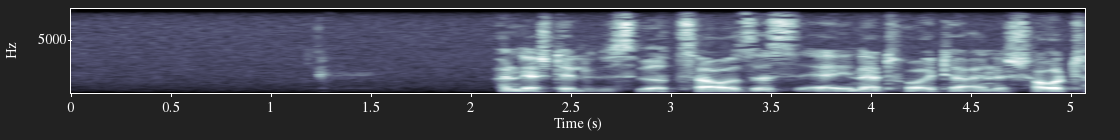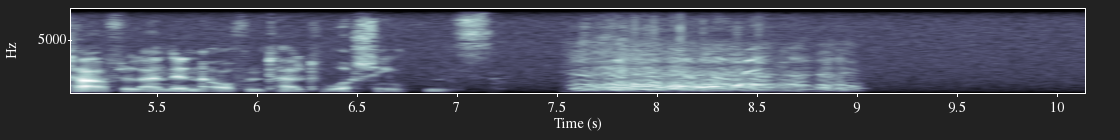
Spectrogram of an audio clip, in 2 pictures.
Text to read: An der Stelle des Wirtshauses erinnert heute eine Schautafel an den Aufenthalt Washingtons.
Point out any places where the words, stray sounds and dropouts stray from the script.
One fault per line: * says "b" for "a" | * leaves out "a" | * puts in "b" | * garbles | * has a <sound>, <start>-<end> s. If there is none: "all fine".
* has a laugh, 7.5-9.1 s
